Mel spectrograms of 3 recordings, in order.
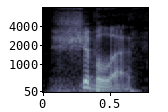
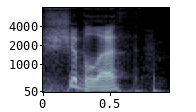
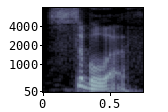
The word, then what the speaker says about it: shibboleth: and asked everybody who wanted to cross to pronounce the hebrew word shibboleth it turned out that the ephraimites had grown up pronouncing that word differently so instead of saying shibboleth they would say sybileth when that happened the gilinite guard would execute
